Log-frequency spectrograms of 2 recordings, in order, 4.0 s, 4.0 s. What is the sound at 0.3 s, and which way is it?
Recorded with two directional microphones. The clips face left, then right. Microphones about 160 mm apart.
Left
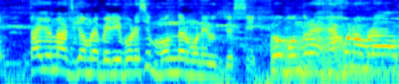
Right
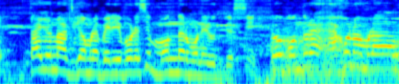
Speech, centre (ahead or behind).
